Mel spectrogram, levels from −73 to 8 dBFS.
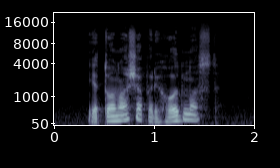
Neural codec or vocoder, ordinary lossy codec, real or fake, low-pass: none; none; real; 19.8 kHz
